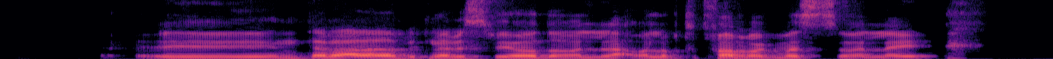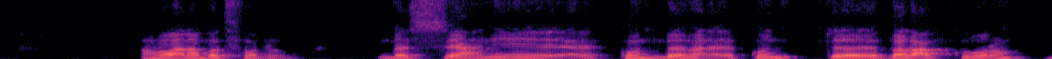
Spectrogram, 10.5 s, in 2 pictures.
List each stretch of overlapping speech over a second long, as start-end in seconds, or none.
none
